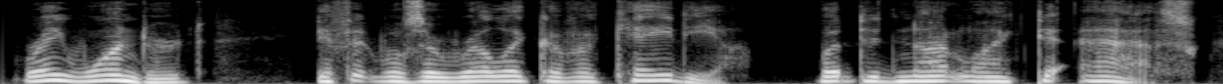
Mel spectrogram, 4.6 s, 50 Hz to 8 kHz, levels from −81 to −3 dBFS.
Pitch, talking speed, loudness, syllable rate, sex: 155 Hz, 195 wpm, -17 LUFS, 5.5 syllables/s, male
